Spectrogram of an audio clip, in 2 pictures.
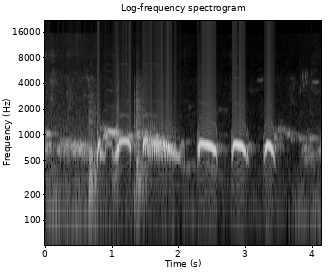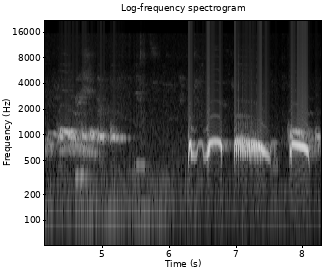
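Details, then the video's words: Local spotted dove, a kuk-3 type bird kept for song, giving low mellow coos: a short double note, a long drawn coo, then three clipped arched coos, repeated twice with fainter coo-like sounds in between. "Derkuku kuk3 lokal gacor ngamuk suara empuk"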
